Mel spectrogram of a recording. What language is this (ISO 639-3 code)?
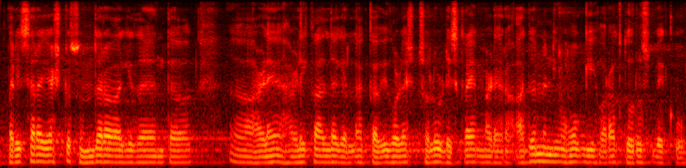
kan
